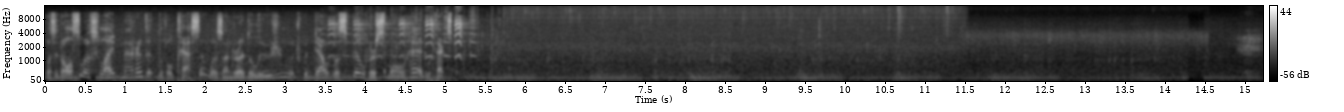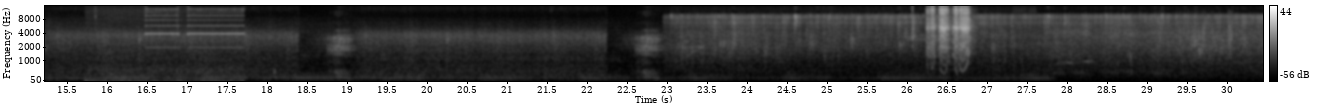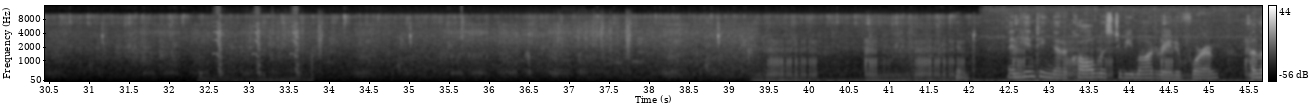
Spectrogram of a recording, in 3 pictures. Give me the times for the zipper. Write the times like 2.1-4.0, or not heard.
not heard.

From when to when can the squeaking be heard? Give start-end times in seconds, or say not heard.
3.4-5.4, 26.2-26.9, 32.4-33.8.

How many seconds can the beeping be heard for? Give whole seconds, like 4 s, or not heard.
2 s.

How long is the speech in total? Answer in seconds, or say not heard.
9 s.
